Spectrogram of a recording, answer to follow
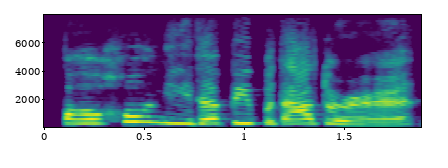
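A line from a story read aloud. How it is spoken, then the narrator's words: Congregation shouting in unison. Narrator (Chinese): 全教会的人同时大声的赞美神，同时的在喊着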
